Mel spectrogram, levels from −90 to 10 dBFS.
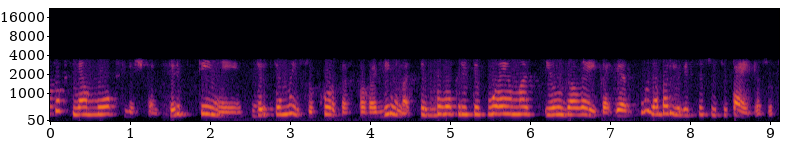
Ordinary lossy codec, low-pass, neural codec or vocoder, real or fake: AAC, 24 kbps; 3.6 kHz; none; real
